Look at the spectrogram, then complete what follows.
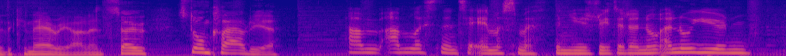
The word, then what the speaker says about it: Claudia: It is Claudia. Well, very good morning to DJ K, who texted in to say it's pronounced Claudia in English and Claudia in Spanish.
